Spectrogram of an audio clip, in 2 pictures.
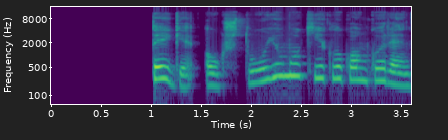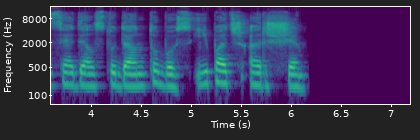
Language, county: Lithuanian, Vilnius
